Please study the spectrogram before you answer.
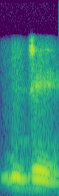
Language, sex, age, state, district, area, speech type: Hindi, male, 18-30, Bihar, Vaishali, rural, conversation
